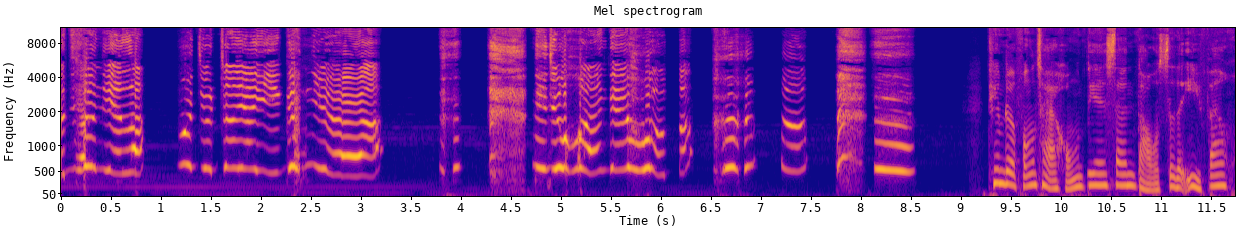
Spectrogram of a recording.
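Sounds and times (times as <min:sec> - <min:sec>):
speech: 0:00.0 - 0:03.2, 0:03.8 - 0:06.9, 0:09.3 - 0:11.7
woman crying and wailing: 0:00.0 - 0:03.2, 0:03.8 - 0:08.6.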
